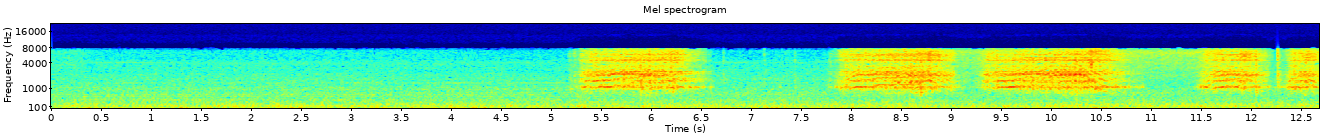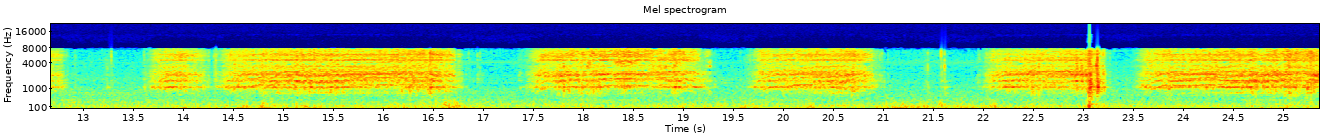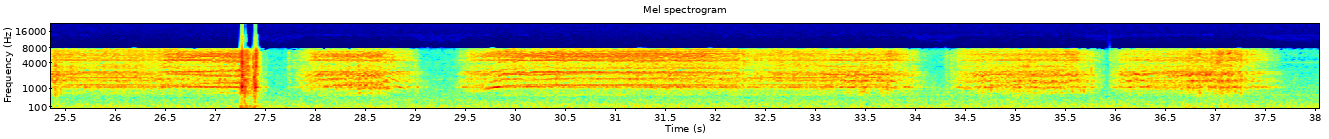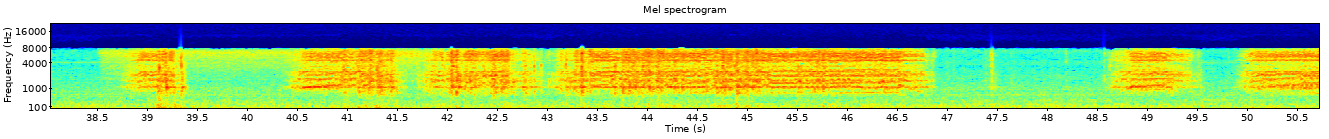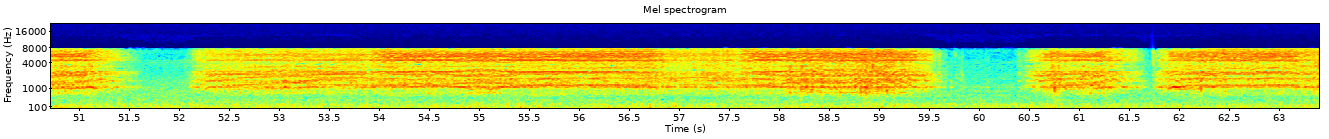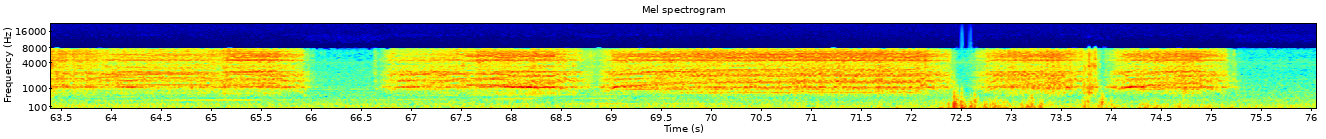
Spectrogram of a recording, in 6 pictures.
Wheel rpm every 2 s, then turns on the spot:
0, 0, 30, 30, 90, 60, 30, 110, 90, 90, 60, 80, 150, 130, 70, 150, 150, 80, 90, 30, 70, 100, 160, 70, 40, 80, 120, 160, 160, 130, 60, 150, 140, 90, 120, 150, 80, 60.
16-18 20-24 36-40 46-48 74-76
